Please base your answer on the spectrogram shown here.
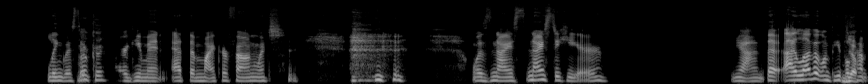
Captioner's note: laughs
